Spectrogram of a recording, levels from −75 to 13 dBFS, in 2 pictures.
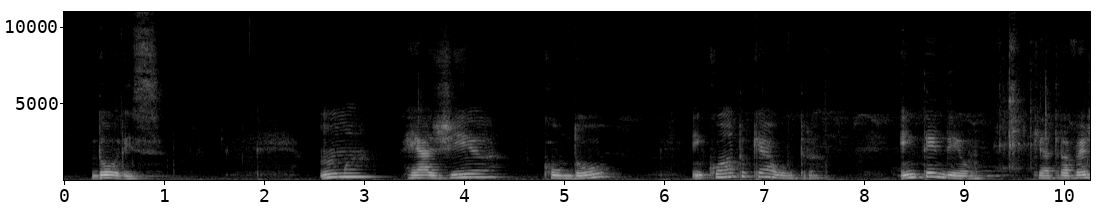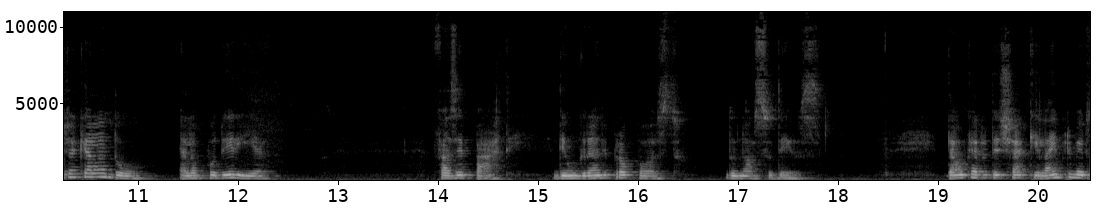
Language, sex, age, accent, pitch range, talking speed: Portuguese, female, 50-69, Brazilian, 145-185 Hz, 95 wpm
